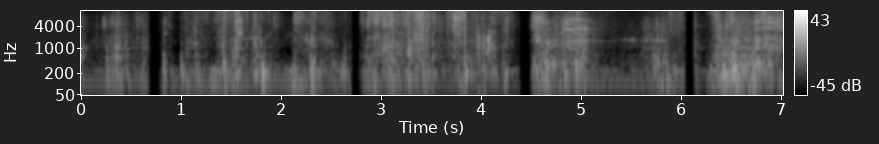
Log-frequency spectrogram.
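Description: Cardboard moving boxes and packaged groceries being handled: flaps folded over, boxes shifted and lifted, giving rustling cardboard with knocks and scrapes. The sound drops out abruptly to silence four times for a moment.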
